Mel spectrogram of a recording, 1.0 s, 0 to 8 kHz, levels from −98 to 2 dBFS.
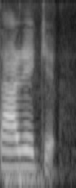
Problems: none marked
